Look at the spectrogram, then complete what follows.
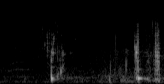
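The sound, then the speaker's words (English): A speaker drinks water: a few soft, wet gulps and swallows, fairly quiet, with short pauses between them and no talking. “Excuse me, let me get some water.”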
